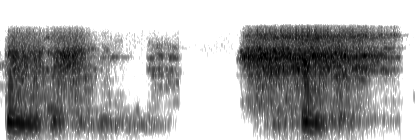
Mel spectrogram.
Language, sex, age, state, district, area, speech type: Dogri, male, 30-45, Jammu and Kashmir, Reasi, rural, conversation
